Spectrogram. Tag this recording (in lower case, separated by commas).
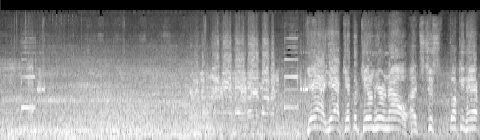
vehicle, speech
